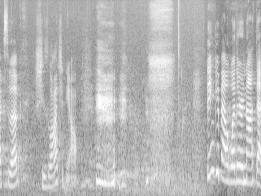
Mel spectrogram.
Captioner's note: laughing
